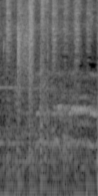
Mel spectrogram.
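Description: A rooster that was fought in a cockfight this morning and is badly lacerated gives soft clucks up close during a raid in North Carolina, low and faint over a steady background.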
